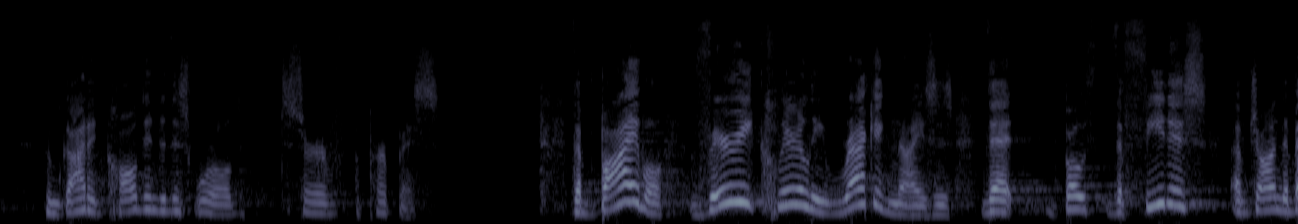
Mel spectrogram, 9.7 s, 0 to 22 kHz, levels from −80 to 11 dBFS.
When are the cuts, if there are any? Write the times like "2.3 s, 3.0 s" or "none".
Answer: 4.1 s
